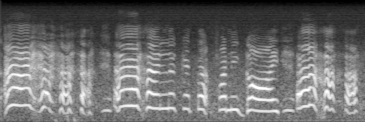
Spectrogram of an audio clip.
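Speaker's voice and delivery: ghostly voices mocking the intruder; mocking spirit laughter. Invisible spirits jeer at the thief, very high eerie laughter. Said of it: "bunch of people laughing".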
